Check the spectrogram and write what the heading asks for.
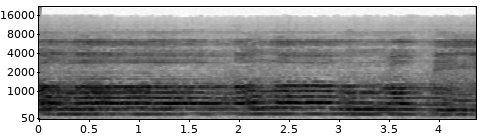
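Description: Group of boys singing nasyid a cappella, a chant on "Allah" in long held notes that step to a new pitch every second or so.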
